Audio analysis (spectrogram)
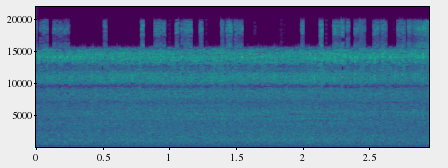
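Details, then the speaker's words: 2018-2020 Ford F-150 5.0L Coyote petrol V8 idling after spark plug replacement; steady, even low rumble, smooth with no misses, knocks or ticks — normal idle. "put your hand on it should be nice and smooth everything seems good to go"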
